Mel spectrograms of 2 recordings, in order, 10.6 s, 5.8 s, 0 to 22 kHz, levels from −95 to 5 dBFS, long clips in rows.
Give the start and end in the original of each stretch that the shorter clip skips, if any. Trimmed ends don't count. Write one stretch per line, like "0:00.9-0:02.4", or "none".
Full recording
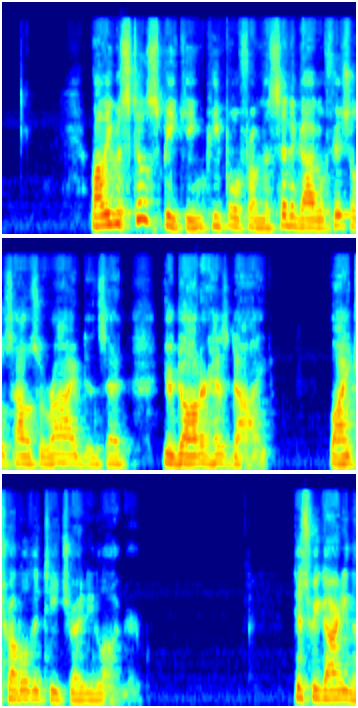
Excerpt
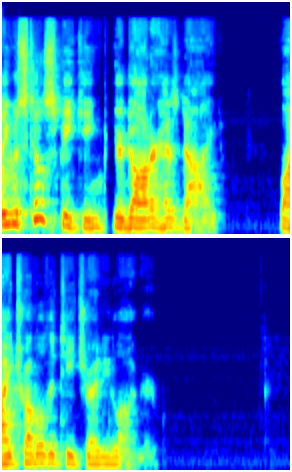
0:02.1-0:05.1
